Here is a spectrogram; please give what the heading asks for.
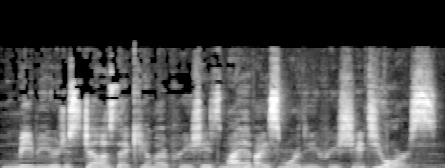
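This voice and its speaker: A woman voicing a prim, shy high-school girl poet in a visual novel, formal in speech and stammering when flustered. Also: moderate pace, faint music behind, close to an everyday voice. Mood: angry, haughty. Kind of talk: visual novel voice-over read aloud.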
